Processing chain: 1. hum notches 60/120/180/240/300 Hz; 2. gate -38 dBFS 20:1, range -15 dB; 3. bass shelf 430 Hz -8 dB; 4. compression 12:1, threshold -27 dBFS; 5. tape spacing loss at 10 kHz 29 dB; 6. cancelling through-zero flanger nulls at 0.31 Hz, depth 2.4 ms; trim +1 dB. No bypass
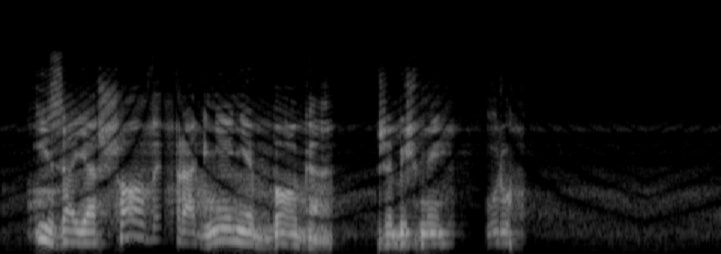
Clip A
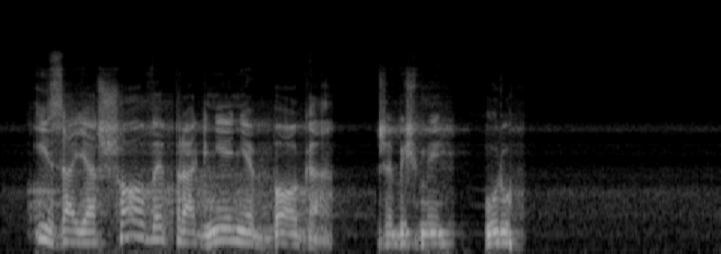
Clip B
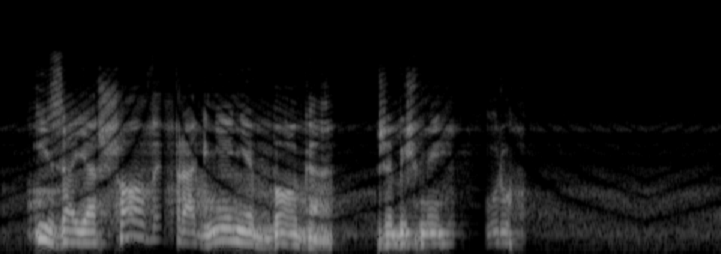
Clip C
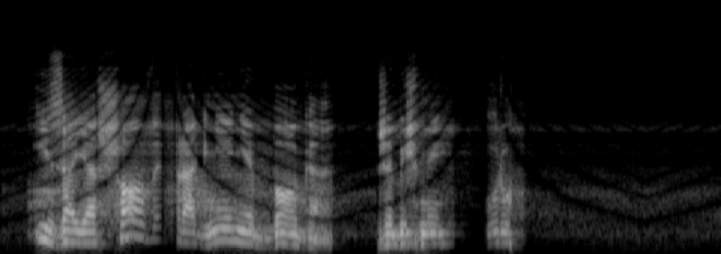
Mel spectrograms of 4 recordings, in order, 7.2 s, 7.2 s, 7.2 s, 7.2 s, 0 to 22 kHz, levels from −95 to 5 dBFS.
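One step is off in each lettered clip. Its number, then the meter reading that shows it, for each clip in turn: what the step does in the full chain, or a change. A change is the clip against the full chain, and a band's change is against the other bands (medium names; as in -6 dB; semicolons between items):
6, momentary loudness spread change -4 LU; 3, 125 Hz band +5.5 dB; 4, mean gain reduction 3.5 dB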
